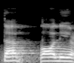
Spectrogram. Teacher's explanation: خوب فرق کرتے ہوئے پڑھنا ہے تا کا اور طا کا، تا کو باریک پڑھنا ہے اور طا کو پور کرنا ہے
